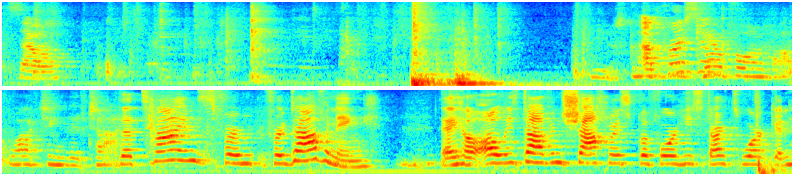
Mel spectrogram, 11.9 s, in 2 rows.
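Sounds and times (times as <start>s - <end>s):
speech: 0.1s - 1.0s, 4.4s - 11.8s
door being closed: 3.1s - 4.0s.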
